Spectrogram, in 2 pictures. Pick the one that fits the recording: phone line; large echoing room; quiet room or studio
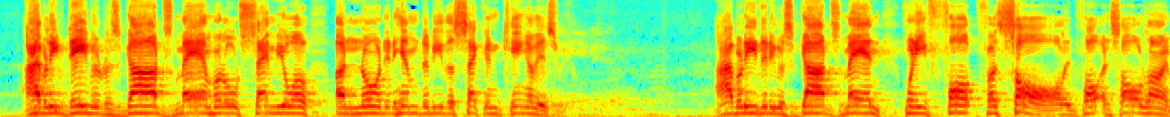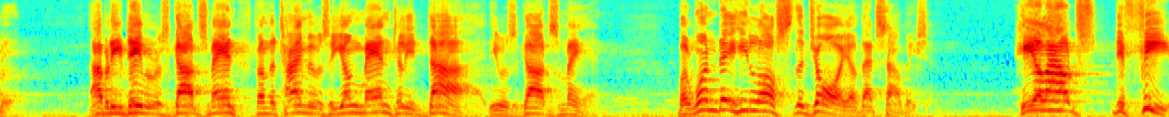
large echoing room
